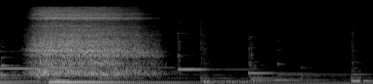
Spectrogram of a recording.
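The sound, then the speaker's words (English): A long, deep breath drawn in and let out during a guided breathing pause, a broad airy rush that gradually fades, with soft chime-like tones sounding underneath. “One breath. And exhale fully. Let's take one more deep breath.”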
